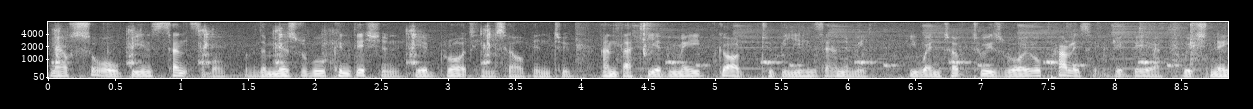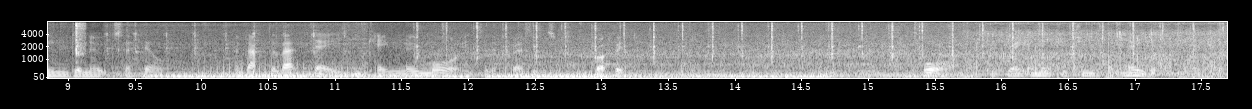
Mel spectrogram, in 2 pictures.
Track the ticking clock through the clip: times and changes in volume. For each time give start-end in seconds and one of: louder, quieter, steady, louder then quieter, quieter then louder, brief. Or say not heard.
0.0-17.6 louder.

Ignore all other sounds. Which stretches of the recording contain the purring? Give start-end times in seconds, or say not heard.
9.5-14.8.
